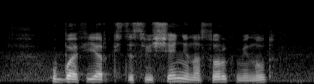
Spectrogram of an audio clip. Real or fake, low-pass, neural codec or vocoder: real; 7.2 kHz; none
